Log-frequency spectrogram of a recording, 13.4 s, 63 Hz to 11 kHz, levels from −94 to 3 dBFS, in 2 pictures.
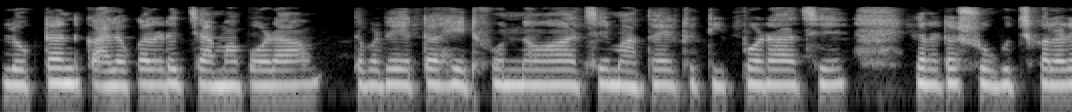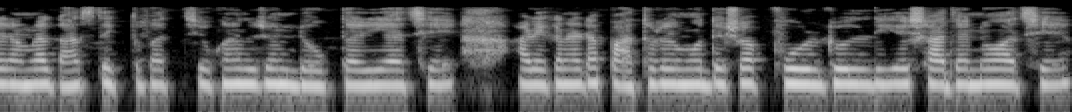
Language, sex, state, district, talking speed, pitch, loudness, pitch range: Bengali, female, West Bengal, North 24 Parganas, 180 wpm, 225 Hz, -22 LUFS, 220-230 Hz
